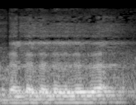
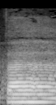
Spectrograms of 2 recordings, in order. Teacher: Da dengan ta tempatnya Sama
